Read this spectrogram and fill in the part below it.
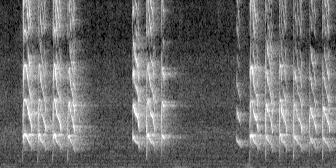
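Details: Relaxing Indian ringneck parakeet giving three bursts of harsh, grating squawks. Each burst has four to six quick downward-slurred notes, with short silences between the bursts.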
